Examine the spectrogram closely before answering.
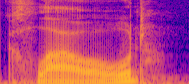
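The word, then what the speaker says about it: Claude: C L A U D E. Cloud, not cloud. Cla.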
